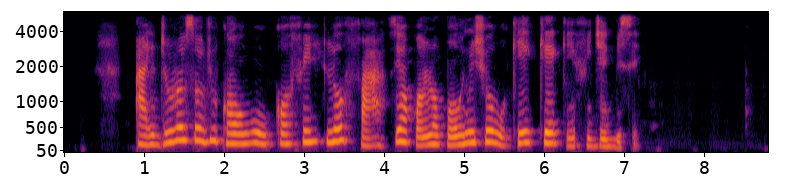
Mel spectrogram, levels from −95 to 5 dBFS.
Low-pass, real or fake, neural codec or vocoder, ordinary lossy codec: 5.4 kHz; fake; codec, 16 kHz, 2 kbps, FreqCodec, larger model; none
